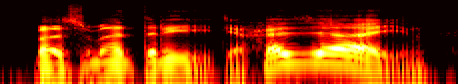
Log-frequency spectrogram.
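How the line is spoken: Ingratiating suggestion. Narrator (Russian): вкрадчиво предложил мне Тонис

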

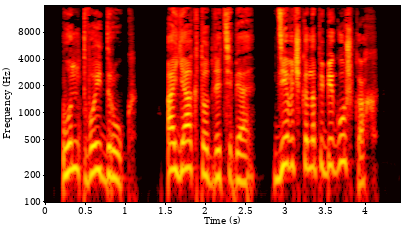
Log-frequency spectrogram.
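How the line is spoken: Yelling back. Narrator (Russian): заорала в тон ему

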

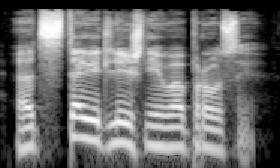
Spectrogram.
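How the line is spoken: Barked. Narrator (Russian): рявкнул группер

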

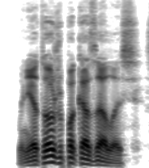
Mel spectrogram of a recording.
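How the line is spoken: Calm. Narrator (Russian): спокойно кивнул Сирвидас

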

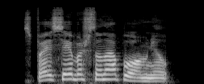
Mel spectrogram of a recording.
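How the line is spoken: Displeased grumble. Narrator (Russian): проворчал Ламар, явно недовольный непрошенной лекцией капитана

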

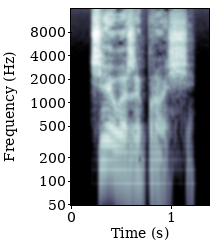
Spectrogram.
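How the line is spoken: Scoffing snort. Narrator (Russian): хмыкнул Хават

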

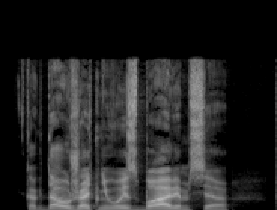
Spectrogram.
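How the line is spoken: Whiny drawl. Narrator (Russian): протянул я капризным голосом

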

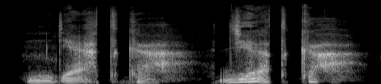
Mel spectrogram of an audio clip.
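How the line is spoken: Soft tender whisper. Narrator (Russian): шептал Линч голосом ласковым, как касание туманом щеки

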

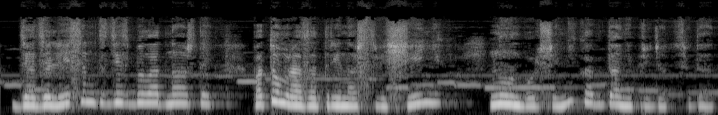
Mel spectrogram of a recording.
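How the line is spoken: Sad. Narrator (Russian): добавил печально

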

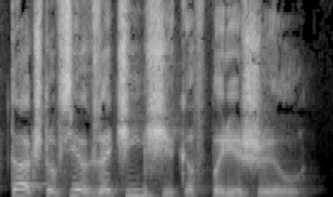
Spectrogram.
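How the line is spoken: Thoughtful speech. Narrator (Russian): задумчиво молвил Богумил

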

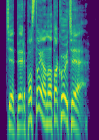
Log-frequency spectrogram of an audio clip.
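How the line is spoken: Shouting. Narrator (Russian): кричал Арк

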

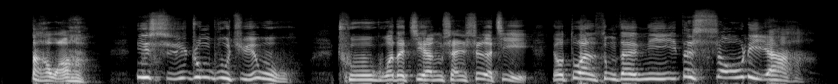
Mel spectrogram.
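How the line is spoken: Strained shout. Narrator (Chinese): 屈原挣扎着高喊

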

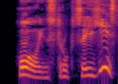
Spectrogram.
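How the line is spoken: Woman's exclamation. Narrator (Russian): воскликнула женщина

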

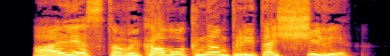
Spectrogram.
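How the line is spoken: Barking. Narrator (Russian): рявкнул тот

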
